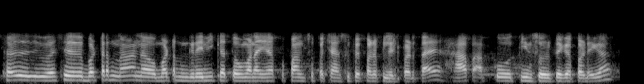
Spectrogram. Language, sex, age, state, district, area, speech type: Hindi, male, 30-45, Bihar, Darbhanga, rural, conversation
